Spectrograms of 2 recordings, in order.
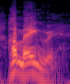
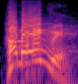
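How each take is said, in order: First: Said in the usual way. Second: Worked-up anger. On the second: Retold or imitated. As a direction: build "I'm angry" into a heated outburst.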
